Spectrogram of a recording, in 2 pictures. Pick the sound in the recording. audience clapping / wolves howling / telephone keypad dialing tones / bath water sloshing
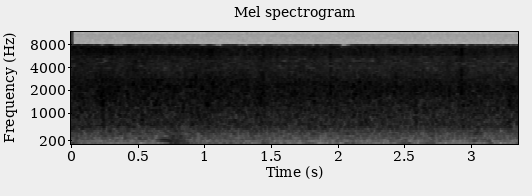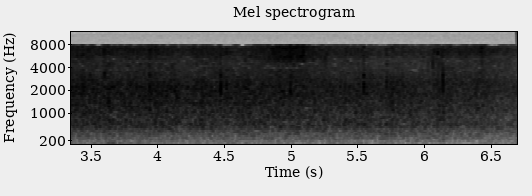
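audience clapping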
